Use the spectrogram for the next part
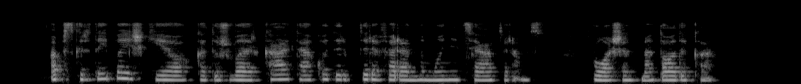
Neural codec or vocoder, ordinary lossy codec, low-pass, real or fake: none; AAC, 48 kbps; 7.2 kHz; real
